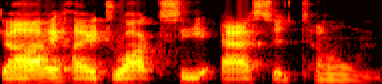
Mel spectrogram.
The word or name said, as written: Dihydroxyacetone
